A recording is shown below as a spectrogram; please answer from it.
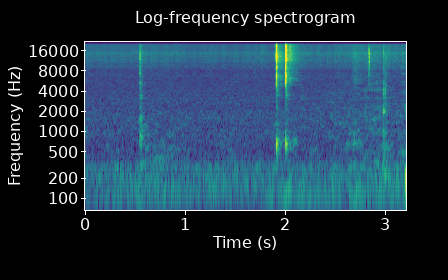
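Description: Computer mouse clicks on a spreadsheet list option in a quiet room: a single soft click, then a quick pair of sharp clicks, followed by a few fainter taps.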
